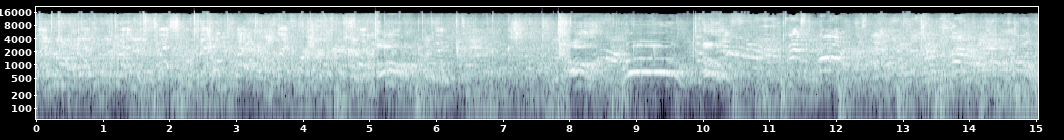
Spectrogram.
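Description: A crowd cheers, chants and shouts in a large echoing hall.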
